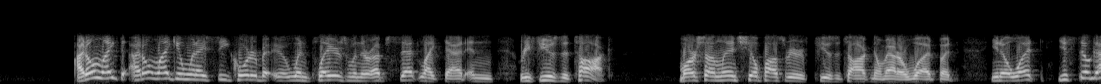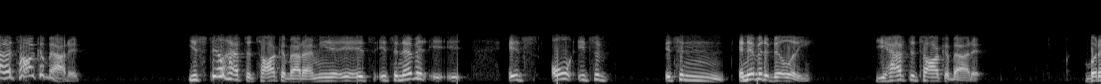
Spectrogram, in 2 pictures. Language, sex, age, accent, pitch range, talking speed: English, male, 30-49, American, 160-215 Hz, 195 wpm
